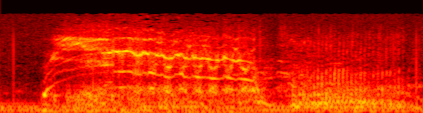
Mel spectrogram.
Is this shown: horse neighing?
yes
